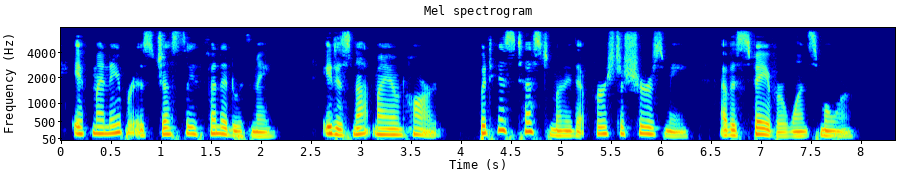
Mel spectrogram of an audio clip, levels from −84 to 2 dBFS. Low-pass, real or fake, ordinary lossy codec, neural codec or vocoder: 7.2 kHz; fake; MP3, 64 kbps; vocoder, 44.1 kHz, 128 mel bands every 512 samples, BigVGAN v2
